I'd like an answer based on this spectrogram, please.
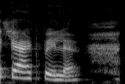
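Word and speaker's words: caterpillar: यहाँ पे जो आर है, हम रीड में जो है वो इसको साइलेंट ही कंसिडर करेंगे। इसको हम पढ़ेंगे कैटरपिलर, कैटरपिलर, कैटरपिलर, कैटरपिलर।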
